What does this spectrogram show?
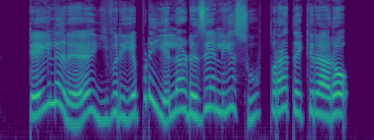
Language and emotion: Tamil, surprised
